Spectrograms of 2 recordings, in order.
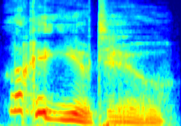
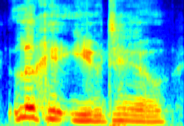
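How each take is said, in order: First: It is not in Emerald's character voice. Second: It is in Emerald's character voice.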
